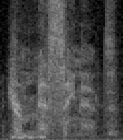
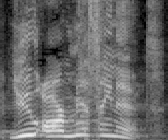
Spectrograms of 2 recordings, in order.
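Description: First: Hushed, whispered repeat for weight; whispered plea. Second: "You are missing it" slow and higher-pitched; emphatic plea. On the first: Preacher voicing Jesus to the Pharisees, whispered plea. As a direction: drop right down to a whisper. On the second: Preacher voicing Jesus to the Pharisees, emphatic "You are missing it". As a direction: drive home every word of "You are missing it", slowly. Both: Acted.

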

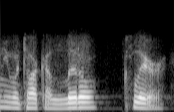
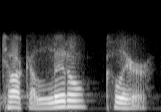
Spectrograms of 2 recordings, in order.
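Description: First: Said in the usual way. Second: Slow and clear, each word louder and set apart; slow it right down and spell out every word for the caller. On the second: Shown as a demonstration. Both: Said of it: "See how I just slowed that down?".

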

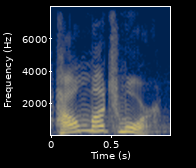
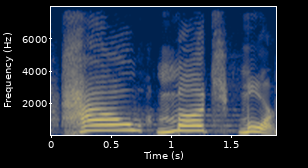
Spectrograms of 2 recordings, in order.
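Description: First: How much more repeated higher, still pressing; how much more again, slightly lifted; repeated emphasis. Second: How much more drawn out slow and louder; how much more stretched out with weight; stressed phrase. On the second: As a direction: lean hard on how much more, slowly. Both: Shown as a demonstration. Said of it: "put an asterisk next to that".

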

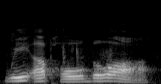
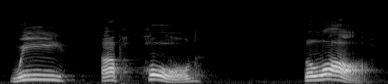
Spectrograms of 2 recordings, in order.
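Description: First: Said in the usual way. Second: "we" lifted and drawn out, "law" punched loud; slow emphatic "we uphold the law"; stress on we. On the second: Shown as a demonstration. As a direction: hit "we" and land hard on "the law". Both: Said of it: "put emphasis on different syllables".

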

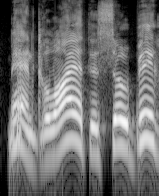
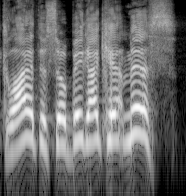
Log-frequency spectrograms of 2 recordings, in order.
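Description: First: Said in the usual way. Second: Confident. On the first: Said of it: "everybody's going". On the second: Retold or imitated. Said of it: "And David is like".

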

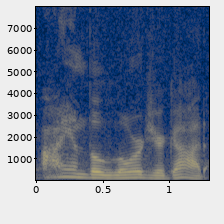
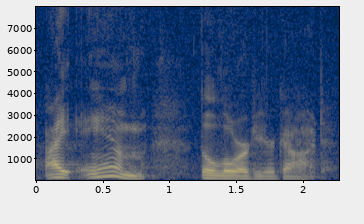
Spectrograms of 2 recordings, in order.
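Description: First: Said in the usual way. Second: Slow repeat with "am" leaned on; stress on am, slower. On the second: Shown as a demonstration. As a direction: drag out the second "I am the Lord your God", pressing "am". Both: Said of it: "he even emphasizes it by saying it twice over".

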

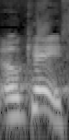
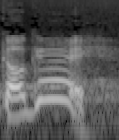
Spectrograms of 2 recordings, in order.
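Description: First: Falling, accepting okay; resigned okay. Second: High, rising unsure okay; a startled question of an okay; baffled okay. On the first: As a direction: settle into it and give in. Resigned to wearing clown nose. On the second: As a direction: shopper gets handed a clown nose, baffled rising okay. Handed a clown nose. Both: Retold or imitated.

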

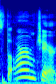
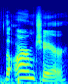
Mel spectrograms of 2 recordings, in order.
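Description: First: "armchair" with "arm" set apart and lifted higher; air quotes on arm. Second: Said in the usual way. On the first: Shown as a demonstration. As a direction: lean on "arm" in "armchair" as if quoting it. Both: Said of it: "arm in quotes".

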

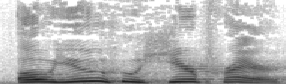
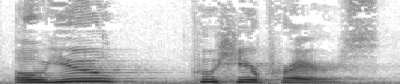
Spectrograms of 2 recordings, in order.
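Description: First: Drawn out, each word weighed; slow reverent emphasis. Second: Stretched right out, "you" held; slow it way down on "O you who hear prayers"; very slow solemn emphasis. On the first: Pastor savoring God's title for the congregation, slow and solemn. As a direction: linger on "you who hear prayer" reverently. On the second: Pastor repeating God's title to his church, very slow and solemn. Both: Acted.

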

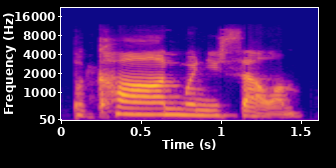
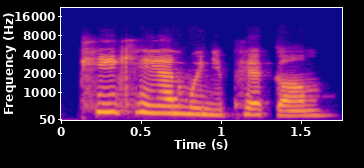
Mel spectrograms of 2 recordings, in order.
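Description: First: Pecan as puh-KAHN; pecan with a long ah; quoting grandfather, pecan said puh-KAHN; grandfather's saying. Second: Pecan as pee-KAN; pecan with a flat a; quoting grandfather, pecan said pee-KAN; grandfather's saying. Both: Retold or imitated. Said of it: "Here's what my grandfather said".

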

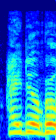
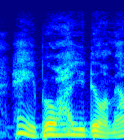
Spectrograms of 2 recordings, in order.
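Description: First: Loud, brisk throwaway hello; hollow breezy greeting. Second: Unhurried, heartfelt hello; sincere greeting. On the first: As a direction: toss off a greeting without meaning it. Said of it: "That's so cliche and empty and vain". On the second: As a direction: greet like you truly mean it. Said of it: "That's not a lie". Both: Shown as a demonstration.

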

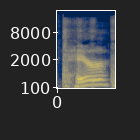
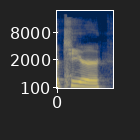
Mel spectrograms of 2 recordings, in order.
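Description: First: "tear" said to rhyme with bear; pronounced tare. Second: "tear" said to rhyme with deer; pronounced teer. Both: Shown as a demonstration. Reads both sayings of tear.

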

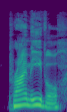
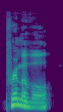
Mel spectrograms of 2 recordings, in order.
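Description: First: Primeval said as pry-MEE-vul; pronunciation try. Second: Primeval said as PRIM-uh-bull; pronunciation try. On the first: Reader unsure of a word, trying primeval as pry-mee-vul. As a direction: primeval with long i and long e. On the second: Reader unsure of a word, trying primeval as prim-uh-bull. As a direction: primeval with a short i, first try. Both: Shown as a demonstration. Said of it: "never known the right way to say that".

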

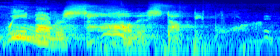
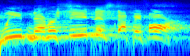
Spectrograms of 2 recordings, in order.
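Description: First: Hushed, drawn-out amazement; amazed. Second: High, full-voiced amazement; amazed. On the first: Acted. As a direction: whisper it very slowly in awe. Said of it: "they were all amazed and glorified God". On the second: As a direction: exclaim it like an astonished onlooker. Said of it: "they'll say the same thing".

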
